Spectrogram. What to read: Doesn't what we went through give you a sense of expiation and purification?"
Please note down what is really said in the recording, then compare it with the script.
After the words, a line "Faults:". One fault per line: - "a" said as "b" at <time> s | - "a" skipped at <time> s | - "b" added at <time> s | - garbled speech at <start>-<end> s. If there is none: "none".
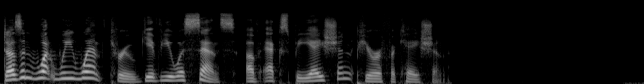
Doesn't what we went through give you a sense of expiation purification?"
Faults:
- "and" skipped at 3.5 s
